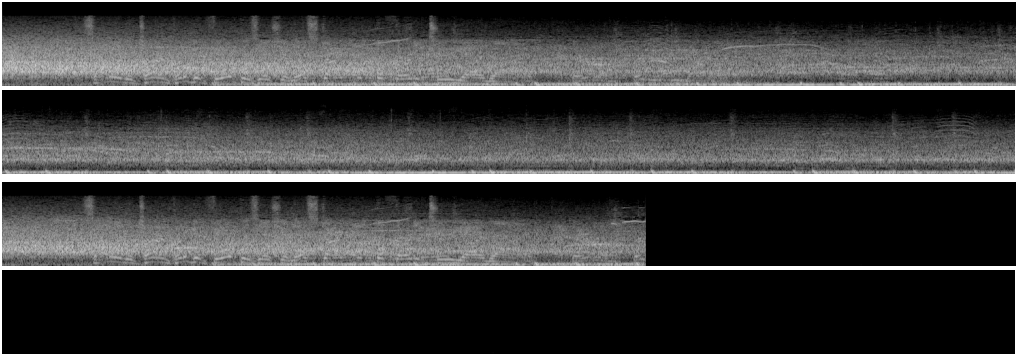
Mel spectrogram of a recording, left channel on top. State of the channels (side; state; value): right; drops out; at 6.5 s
